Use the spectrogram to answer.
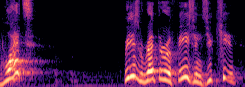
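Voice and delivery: high, incredulous outburst; stunned, pitched right up. Acted. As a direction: blurt it out in high-pitched disbelief. Reacts in disbelief to the quote.

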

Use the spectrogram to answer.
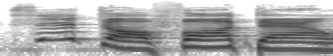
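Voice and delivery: slow, loud, furious command; angry shout. Retold or imitated. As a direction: bark the order slowly. Angry outburst at the kid.

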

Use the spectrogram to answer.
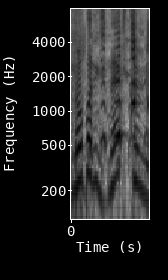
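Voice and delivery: high, loud protest through laughter; laughing mock protest. Student retelling his answer to Miss Jones, laughing protest. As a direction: protest it incredulously, cracking up.

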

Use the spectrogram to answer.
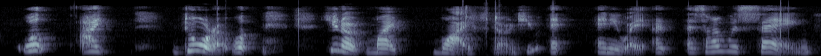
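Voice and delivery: halting, high and stumbling; flustered babble. A narrator's reading. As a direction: trip over an awkward explanation. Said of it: "interrupting Remus's babble".

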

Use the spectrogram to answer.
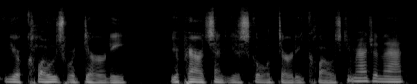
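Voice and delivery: low, soft, reassuring talk; gentle counselling. Retold or imitated. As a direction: take a student aside and reason quietly. Voicing adult gently counselling a student.

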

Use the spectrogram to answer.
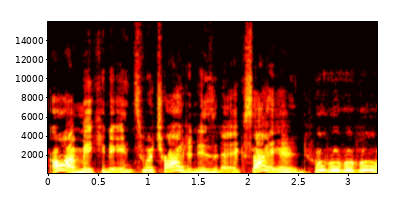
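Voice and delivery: playfully hammed-up excitement; mock excitement. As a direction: gush it, ending in high hoots. Acting out a character's gleeful tinkering.

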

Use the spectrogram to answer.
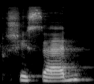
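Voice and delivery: ordinary delivery, nothing marked

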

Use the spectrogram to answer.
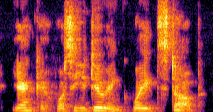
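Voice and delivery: high startled call after her; alarmed cry. Acted. Sasha alarmed as she floats away.

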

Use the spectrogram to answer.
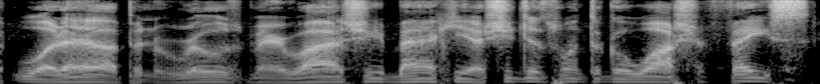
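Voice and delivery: pimp-looking guy. Retold or imitated. Tony asks about Rosemary's absence, low mock guy voice. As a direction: drop low for a put-on tough guy. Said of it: "the pimp-looking guy".

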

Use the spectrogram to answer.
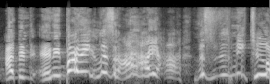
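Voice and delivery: high excited preacher's confession; excited outburst. Real, not acted. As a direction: blurt it out to the room.

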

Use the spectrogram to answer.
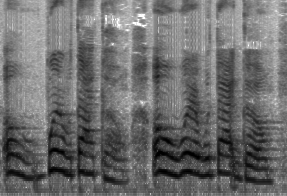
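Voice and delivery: high, singled-out mock wondering; feigned curiosity. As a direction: play innocently puzzled, pitch lifted. Feigned puzzling to distract the captor.

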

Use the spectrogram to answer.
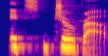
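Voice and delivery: low, soft deadpan correction. Retold or imitated. Co-host echoes the wife's surname correction, deadpan. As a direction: state the name with quiet finality.

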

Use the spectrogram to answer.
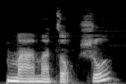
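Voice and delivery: ordinary delivery, nothing marked

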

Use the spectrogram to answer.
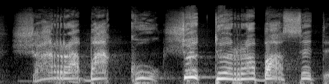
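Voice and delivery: very high, loud, slow gibberish yell; imitated screaming man. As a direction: mimic the man on the floor screaming nonsense. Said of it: "tinha um cara no chão gritando". (imitando um homem gritando em línguas, bem agudo e alto)

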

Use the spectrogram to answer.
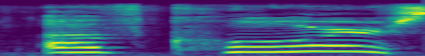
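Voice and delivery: high, drawn-out burst of relief; big relief. A narrator's reading. Mother hears of someone who can help, hugely relieved. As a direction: let it out high as sudden relief. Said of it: "such a big sigh of relief".

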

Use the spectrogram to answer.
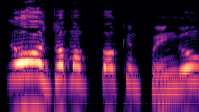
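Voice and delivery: high loud frustrated yell; outraged shout. Real, not acted. Dropped his crisp.

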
